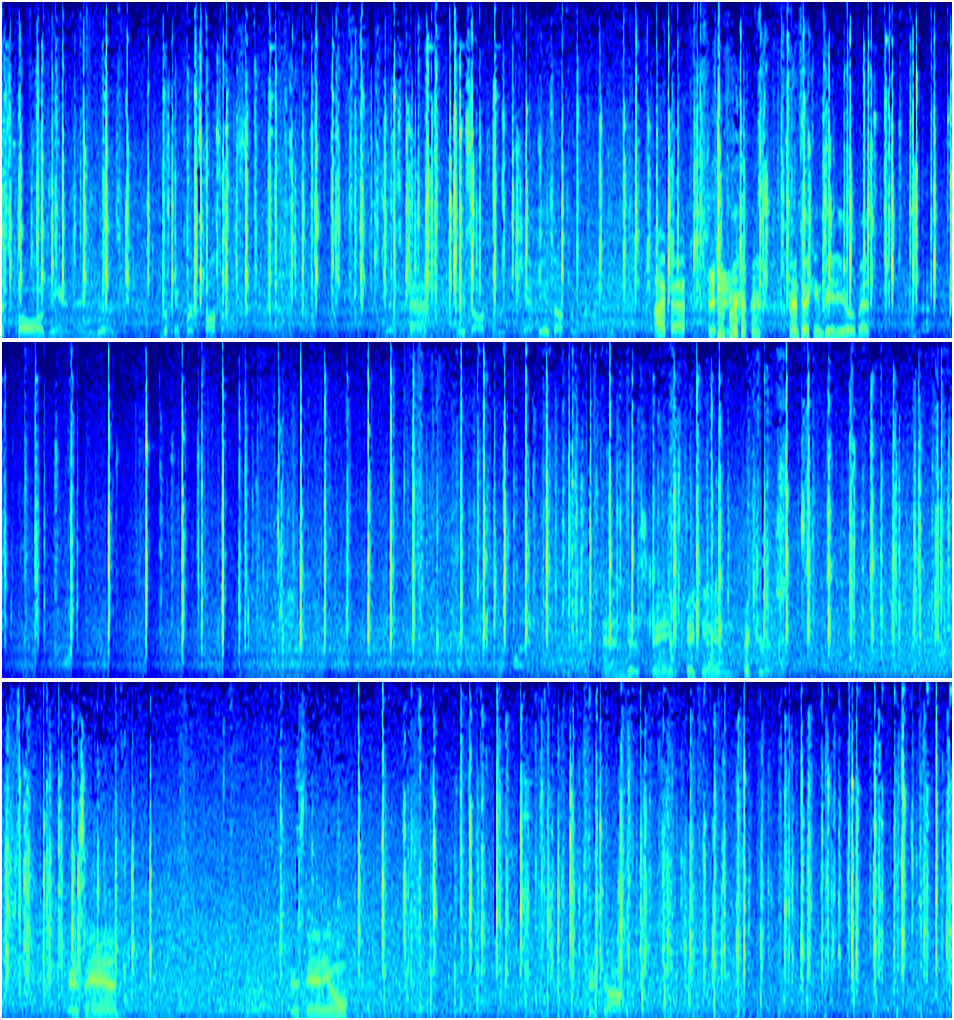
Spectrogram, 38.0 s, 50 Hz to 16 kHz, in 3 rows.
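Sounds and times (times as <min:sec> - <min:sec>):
hammer tapping steel chisel: 0:00.0 - 0:09.4, 0:10.1 - 0:27.4
steady hiss: 0:00.0 - 0:19.5.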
